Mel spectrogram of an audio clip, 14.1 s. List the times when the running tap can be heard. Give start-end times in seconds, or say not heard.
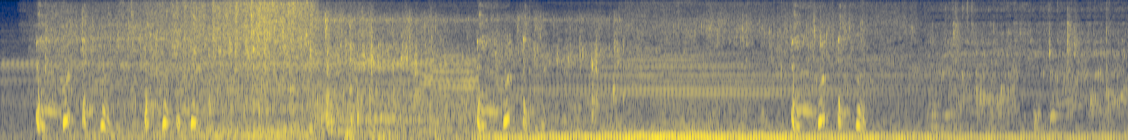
0.0-14.0.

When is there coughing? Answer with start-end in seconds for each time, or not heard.
0.5-2.6, 6.0-6.8, 9.8-10.8.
